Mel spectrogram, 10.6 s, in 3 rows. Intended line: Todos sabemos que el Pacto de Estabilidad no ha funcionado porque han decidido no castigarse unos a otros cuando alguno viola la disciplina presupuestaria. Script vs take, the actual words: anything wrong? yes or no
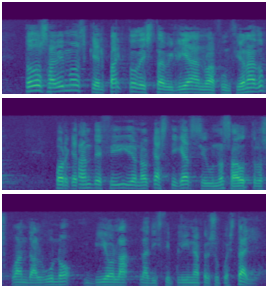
no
